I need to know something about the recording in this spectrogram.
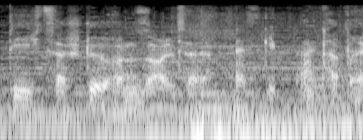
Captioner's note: low rumble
